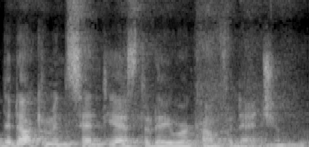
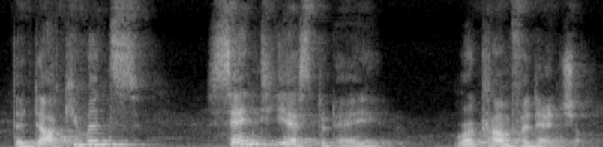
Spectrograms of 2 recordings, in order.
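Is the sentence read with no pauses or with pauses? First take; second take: no pauses; pauses. First: The sentence runs on without pauses. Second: Short pauses break up the sentence. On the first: The speaker calls it wrong. "Do not go" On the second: The speaker calls it right. "what I mean is this. Pause here and here"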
